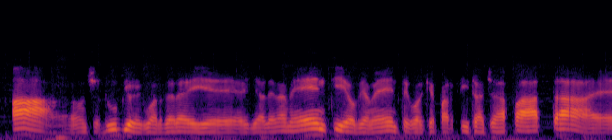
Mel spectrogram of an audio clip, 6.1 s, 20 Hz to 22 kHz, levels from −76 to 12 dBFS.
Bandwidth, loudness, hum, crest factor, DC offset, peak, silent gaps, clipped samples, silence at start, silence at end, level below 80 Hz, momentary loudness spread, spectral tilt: 6.8 kHz; -23 LUFS; none; 20 dB; under 0.1%; -4 dBFS; none; under 0.1%; 0.1 s; 0 s; -52 dBFS; 10 LU; -8 dB/octave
